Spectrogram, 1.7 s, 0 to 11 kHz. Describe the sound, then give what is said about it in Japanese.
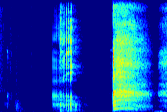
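A burp after drinking a lot of liquid from a 2-liter plastic bottle: a short, rough guttural sound, then a louder and longer croaking belch in the quiet. “ゲップ出る。”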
